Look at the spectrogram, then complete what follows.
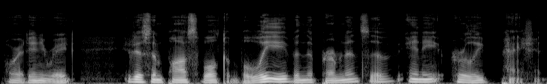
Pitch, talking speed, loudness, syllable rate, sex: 105 Hz, 175 wpm, -19 LUFS, 6.2 syllables/s, male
